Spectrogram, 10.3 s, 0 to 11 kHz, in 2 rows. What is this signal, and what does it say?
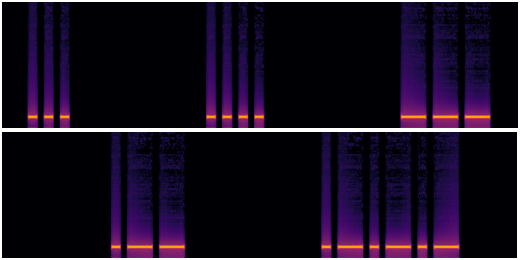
Morse code, heard as a keyed tone, about 15 wpm, spaced as for 5 wpm, 1000 Hz. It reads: SHOW.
